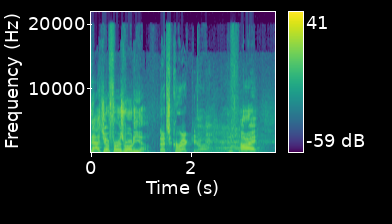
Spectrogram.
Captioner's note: audience laughs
